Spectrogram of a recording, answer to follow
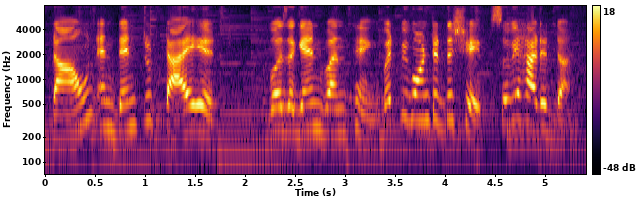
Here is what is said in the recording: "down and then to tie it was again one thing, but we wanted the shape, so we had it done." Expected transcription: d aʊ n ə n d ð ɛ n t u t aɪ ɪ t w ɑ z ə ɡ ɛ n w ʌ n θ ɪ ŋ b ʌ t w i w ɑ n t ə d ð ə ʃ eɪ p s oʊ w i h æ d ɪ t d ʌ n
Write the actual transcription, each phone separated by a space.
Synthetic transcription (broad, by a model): d aʊ n ə n d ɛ n t u t aɪ ɪ t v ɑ z ə ɡ ɛ n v ʌ n t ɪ ŋ b ʌ t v i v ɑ n t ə d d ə ʃ eɪ p s oʊ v i h æ d ɪ t d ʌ n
